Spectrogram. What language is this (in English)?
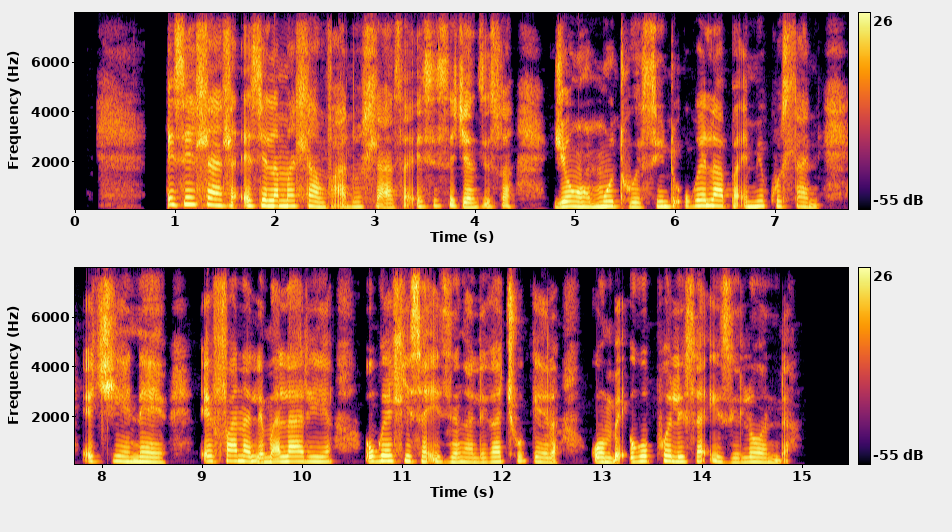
North Ndebele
